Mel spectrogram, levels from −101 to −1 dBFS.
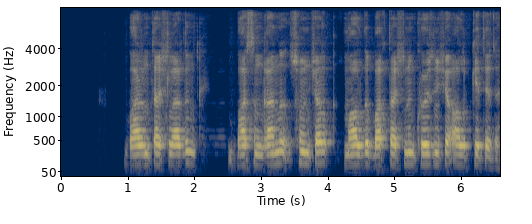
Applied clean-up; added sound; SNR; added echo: none; none; none; reverberation time 0.3 s.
